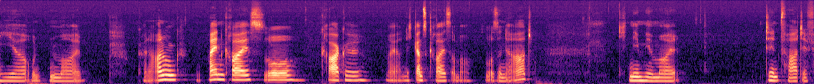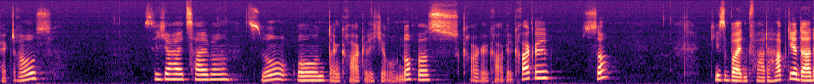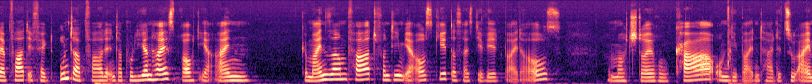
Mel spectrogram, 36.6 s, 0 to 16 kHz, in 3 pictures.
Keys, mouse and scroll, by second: 2.9-4.9 drag, 6.7 click, 8.9 click, 10.6 click, 14.0 click, 15.6 click, 18.2-20.5 drag, 22.4 click, 31.7 shift+click, 35.4 ctrl+k.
